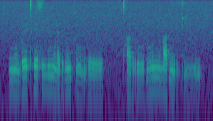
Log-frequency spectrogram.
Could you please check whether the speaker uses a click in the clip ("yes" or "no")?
no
